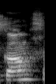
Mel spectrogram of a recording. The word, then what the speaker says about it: gong fu: shaolin gong fu so the traditional way to say kung fu is gong fu and interestingly also gone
